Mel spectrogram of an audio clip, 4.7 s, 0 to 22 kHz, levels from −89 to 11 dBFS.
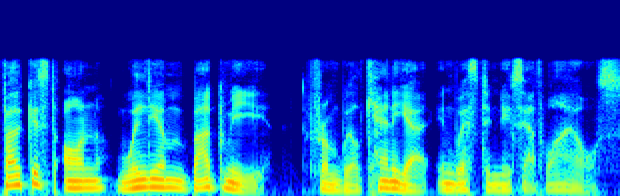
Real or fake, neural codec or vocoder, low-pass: fake; codec, 16 kHz, 2 kbps, X-Codec, HuBERT features, trained on LibriSpeech; 7.2 kHz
